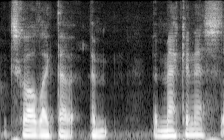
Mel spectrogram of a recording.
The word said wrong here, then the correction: Machinist: or the Machinist.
